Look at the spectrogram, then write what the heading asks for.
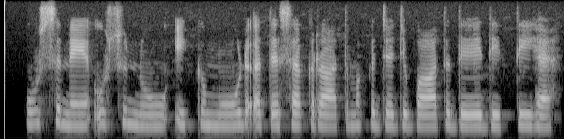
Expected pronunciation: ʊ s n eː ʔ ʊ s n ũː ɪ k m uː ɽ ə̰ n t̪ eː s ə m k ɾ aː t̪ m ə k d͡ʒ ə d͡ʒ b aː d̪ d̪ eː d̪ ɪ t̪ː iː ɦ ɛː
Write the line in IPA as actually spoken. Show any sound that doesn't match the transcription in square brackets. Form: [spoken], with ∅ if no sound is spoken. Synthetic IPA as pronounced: ʊ s n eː ʔ ʊ s n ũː ɪ k m uː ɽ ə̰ [∅] t̪ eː s ə [∅] k ɾ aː t̪ m ə k d͡ʒ ə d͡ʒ b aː [t̪] d̪ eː d̪ ɪ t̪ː iː ɦ ɛː

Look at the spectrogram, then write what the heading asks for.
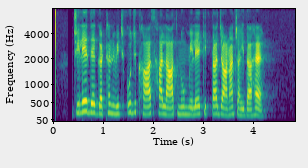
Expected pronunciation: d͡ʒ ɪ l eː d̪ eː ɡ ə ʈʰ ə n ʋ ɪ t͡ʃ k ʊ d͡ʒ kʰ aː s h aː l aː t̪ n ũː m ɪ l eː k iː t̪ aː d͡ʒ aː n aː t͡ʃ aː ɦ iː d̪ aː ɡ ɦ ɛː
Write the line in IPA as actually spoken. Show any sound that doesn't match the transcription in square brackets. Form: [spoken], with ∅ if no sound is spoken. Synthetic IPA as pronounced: d͡ʒ ɪ l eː d̪ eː ɡ ə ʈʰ ə n ʋ ɪ t͡ʃ k ʊ d͡ʒ kʰ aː s h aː l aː t̪ n ũː m ɪ l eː k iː t̪ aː d͡ʒ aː n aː t͡ʃ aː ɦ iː d̪ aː [∅] ɦ ɛː

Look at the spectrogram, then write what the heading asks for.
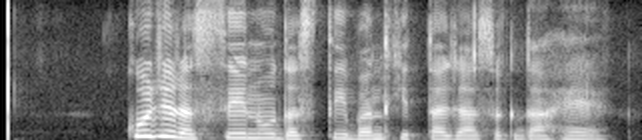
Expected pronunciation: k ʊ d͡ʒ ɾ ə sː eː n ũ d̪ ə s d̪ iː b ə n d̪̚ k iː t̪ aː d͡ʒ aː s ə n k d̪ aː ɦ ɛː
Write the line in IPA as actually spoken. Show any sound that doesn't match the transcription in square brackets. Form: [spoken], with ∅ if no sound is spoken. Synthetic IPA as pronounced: k ʊ d͡ʒ ɾ ə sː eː n [ũː] d̪ ə s [t̪] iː b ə n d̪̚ k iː t̪ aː d͡ʒ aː s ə [∅] k d̪ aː ɦ ɛː

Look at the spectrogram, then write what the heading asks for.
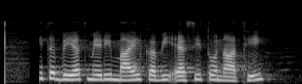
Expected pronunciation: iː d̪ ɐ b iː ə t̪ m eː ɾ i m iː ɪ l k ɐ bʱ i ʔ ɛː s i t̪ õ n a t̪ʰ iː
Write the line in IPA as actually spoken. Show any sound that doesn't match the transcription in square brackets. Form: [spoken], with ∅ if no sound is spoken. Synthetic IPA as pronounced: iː [t̪] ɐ b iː ə t̪ m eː ɾ i m [aː] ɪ l k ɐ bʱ i ʔ ɛː s i t̪ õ n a t̪ʰ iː

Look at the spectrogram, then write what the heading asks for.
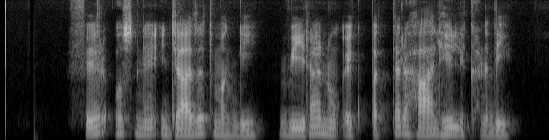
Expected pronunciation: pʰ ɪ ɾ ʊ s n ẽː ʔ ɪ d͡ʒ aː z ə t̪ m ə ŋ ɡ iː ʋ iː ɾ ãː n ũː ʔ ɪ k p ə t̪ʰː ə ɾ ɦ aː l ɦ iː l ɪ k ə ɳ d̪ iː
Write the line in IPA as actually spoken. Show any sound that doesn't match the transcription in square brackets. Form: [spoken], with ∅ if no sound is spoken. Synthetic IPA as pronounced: pʰ ɪ ɾ ʊ s n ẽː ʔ ɪ d͡ʒ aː z ə t̪ m ə ŋ ɡ iː ʋ iː ɾ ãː n ũː ʔ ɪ k p ə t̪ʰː ə ɾ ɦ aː l ɦ iː l ɪ [kʰ] ə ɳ d̪ iː

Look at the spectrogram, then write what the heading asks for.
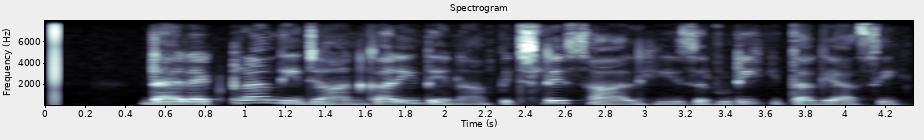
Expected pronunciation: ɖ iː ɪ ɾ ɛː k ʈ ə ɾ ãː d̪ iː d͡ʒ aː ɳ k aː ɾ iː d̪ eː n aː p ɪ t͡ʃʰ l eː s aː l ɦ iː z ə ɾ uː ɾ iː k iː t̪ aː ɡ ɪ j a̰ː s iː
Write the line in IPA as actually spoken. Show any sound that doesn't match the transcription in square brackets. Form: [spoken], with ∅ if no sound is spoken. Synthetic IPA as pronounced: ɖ [aː] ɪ ɾ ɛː k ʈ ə ɾ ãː d̪ iː d͡ʒ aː [n] k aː ɾ iː d̪ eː n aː p ɪ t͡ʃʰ l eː s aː l ɦ iː z ə ɾ uː ɾ iː k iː t̪ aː ɡ ɪ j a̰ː s iː

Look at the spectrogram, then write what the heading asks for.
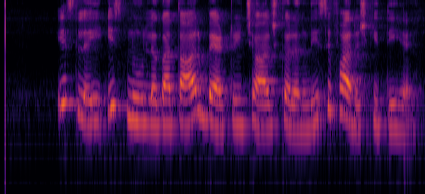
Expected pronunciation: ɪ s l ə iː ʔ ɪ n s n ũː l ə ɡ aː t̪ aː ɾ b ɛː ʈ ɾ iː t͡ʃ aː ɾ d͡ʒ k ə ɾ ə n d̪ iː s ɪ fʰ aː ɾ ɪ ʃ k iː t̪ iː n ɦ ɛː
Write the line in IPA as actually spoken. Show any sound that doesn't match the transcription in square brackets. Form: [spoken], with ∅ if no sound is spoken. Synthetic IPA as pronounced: ɪ s l ə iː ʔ ɪ [∅] s n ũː l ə ɡ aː t̪ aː ɾ b ɛː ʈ ɾ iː t͡ʃ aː ɾ d͡ʒ k ə ɾ ə n d̪ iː s ɪ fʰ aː ɾ ɪ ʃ k iː t̪ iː [∅] ɦ ɛː

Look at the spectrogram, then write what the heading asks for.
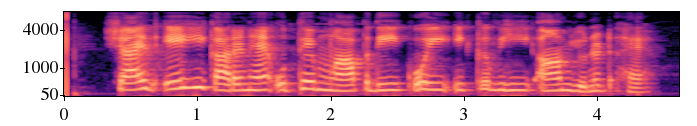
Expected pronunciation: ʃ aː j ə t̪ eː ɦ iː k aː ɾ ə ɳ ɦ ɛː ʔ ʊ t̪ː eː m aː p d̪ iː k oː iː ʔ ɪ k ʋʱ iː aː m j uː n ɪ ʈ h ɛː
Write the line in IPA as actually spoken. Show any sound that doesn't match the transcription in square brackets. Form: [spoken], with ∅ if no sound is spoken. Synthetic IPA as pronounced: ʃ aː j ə [d̪] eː ɦ iː k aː ɾ ə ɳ ɦ ɛː ʔ ʊ [t̪ʰː] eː m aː p d̪ iː k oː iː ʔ ɪ k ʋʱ iː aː m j uː n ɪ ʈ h ɛː

